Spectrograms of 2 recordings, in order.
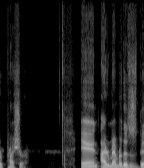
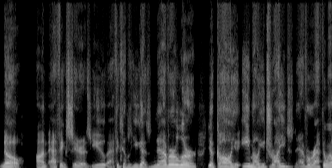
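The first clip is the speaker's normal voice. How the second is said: higher, restrained imitation of an angry man; mock angry rant; 6 semitones higher, 3 dB quieter than usual. Angry owner berating a cold-calling salesman, retold angry rant. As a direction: act out seething exasperation without raising the volume. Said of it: "he starts getting angrier and angrier".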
